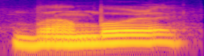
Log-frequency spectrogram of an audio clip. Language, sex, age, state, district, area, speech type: Goan Konkani, male, 60+, Goa, Murmgao, rural, spontaneous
